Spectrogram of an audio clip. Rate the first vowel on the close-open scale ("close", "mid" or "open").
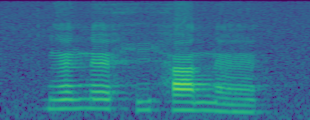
mid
